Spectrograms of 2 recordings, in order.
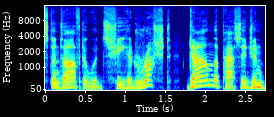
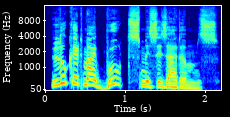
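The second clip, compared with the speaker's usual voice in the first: put-on high, exclaiming French girl; French young lady, pitched up; mincing French accent; 7 semitones higher than usual. A narrator's reading. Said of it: "with a touch of the mincing French accent".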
